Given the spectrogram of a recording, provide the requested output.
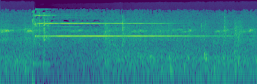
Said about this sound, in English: Later, the two men enter the motel office. Frost rings a bell on the counter and looks around.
